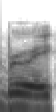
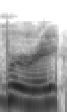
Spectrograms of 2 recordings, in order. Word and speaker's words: Bruery: There's literally they're just called the brewery and that is spelled B R U E R Y.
